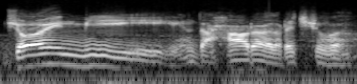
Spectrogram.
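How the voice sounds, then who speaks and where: A sinister vampire count from a seventies horror trailer. The voice is deep and swooping, with a sharp, intense edge, over old trailer music. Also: male voice, big pitch swings, extremely slow, heavily acted. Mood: menacing, slow. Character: menacing male vampire count inviting victims. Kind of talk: 1970s horror film trailer acting.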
